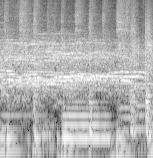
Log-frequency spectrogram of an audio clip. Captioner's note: cheers and applause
